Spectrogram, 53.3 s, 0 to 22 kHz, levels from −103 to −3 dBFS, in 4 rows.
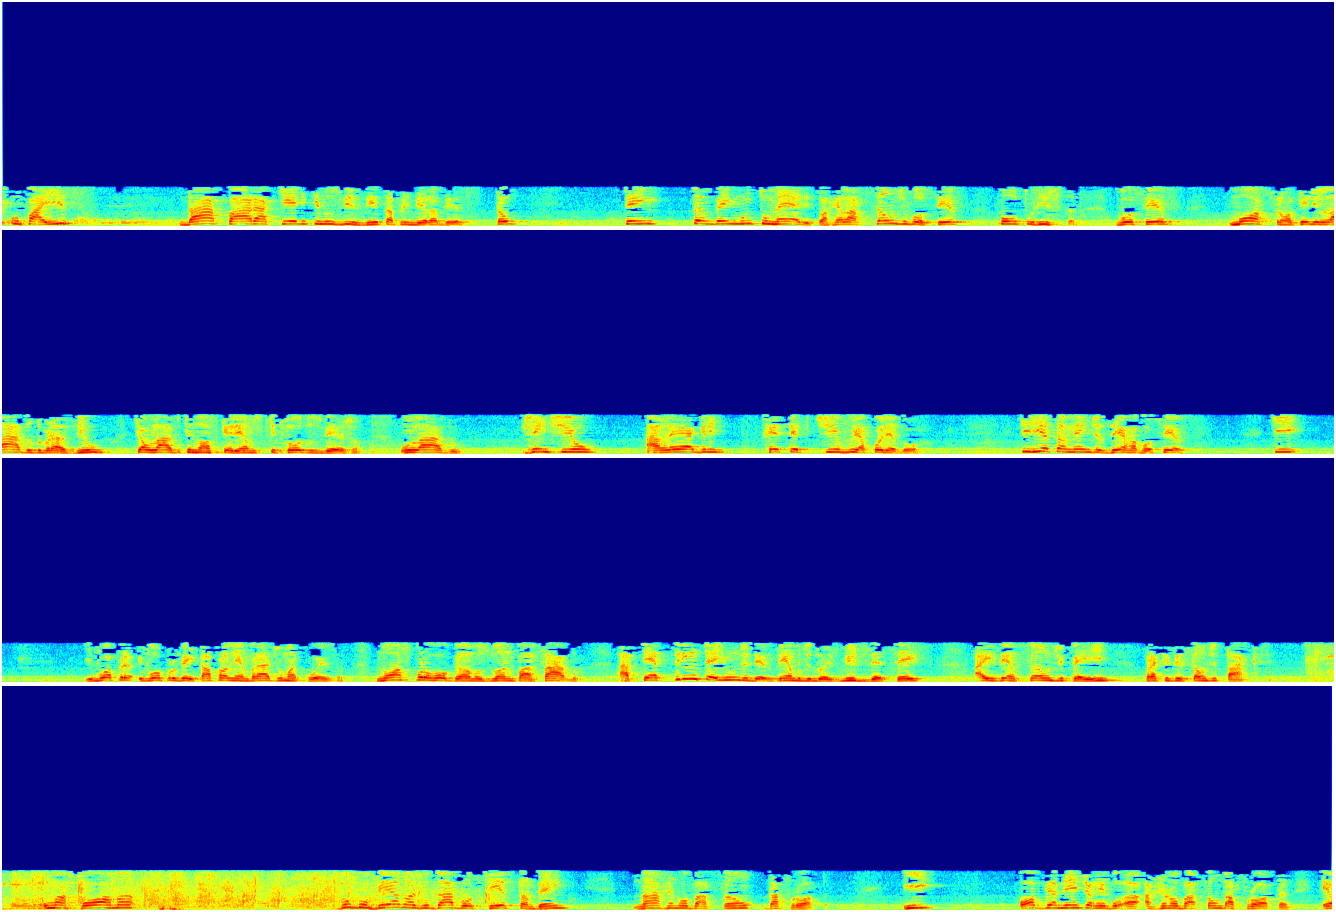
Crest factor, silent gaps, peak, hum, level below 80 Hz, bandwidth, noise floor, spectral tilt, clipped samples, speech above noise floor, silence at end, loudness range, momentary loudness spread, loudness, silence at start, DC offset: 16 dB; none; -4 dBFS; none; -50 dBFS; 4 kHz; -42 dBFS; -10.5 dB/octave; under 0.1%; 25 dB; 0 s; 4 LU; 14 LU; -18 LUFS; 0 s; under 0.1%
